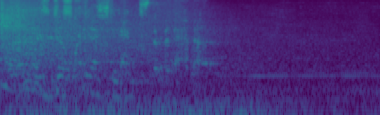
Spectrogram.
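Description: A loud magical blast booms and rumbles, then fades away.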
